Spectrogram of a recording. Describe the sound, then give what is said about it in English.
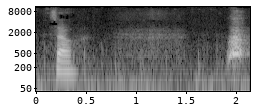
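Two short, high-pitched barks from a small dog as someone walks past trash cans, one near the start and one near the end, with faint low background noise between them. “Hi, little doggy.”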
